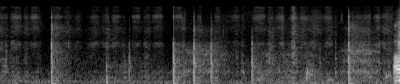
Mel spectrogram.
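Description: Chalk writing on a blackboard: a string of irregular light taps and short scratchy strokes.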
